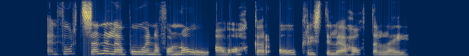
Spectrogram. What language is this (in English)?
Icelandic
